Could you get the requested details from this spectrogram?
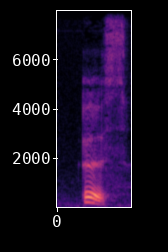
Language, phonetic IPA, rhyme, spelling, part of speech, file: Hungarian, [ˈøːs], -øːs, ősz, noun / adjective, Hu-ősz.ogg
- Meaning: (noun) autumn, fall (season); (adjective) grey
